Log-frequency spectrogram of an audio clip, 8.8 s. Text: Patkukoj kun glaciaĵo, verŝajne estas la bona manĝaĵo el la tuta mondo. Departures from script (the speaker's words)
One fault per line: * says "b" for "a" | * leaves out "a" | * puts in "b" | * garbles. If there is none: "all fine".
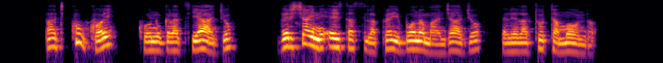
* puts in "plej"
